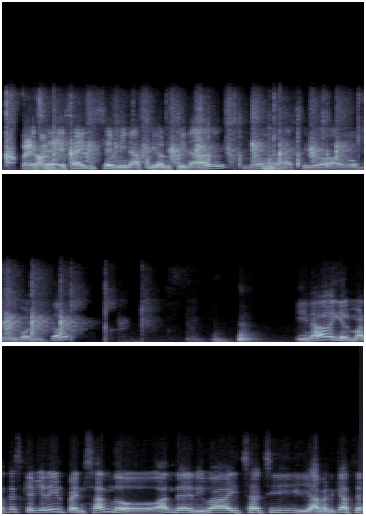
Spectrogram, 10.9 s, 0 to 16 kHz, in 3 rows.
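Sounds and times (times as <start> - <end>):
laughter: 0.0 - 4.2
speech: 0.0 - 4.5, 5.8 - 10.8
sparse hand claps: 0.0 - 5.2.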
